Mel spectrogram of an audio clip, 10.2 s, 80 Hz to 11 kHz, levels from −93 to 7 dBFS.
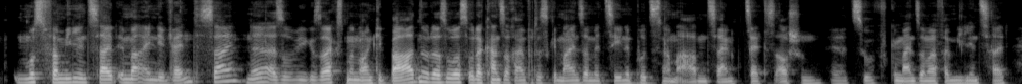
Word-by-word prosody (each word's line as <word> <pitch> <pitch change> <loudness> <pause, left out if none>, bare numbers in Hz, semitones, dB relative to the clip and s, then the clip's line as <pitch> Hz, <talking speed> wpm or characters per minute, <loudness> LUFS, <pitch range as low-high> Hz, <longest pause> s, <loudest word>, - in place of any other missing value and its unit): m 150 0 -7
muss 165 +1 +4
Familienzeit 155 -2 +3
immer 145 -2 +2
ein 130 -1 -3
Event 125 +9 -2
sein, 205 +4 +1
ne? 155 +4 -1
Also, 130 -1 -3
wie 130 -1 -5
gesagt, 145 +3 0
ma 130 - 0
man 125 -1 +1
geht 120 0 -7
Baden 150 +10 +6
oder 160 -3 +4
so 160 +1 0
was 160 0 +5
oder 135 -1 +4
kann's 135 +1 +1
auch 130 - -5
einfach 120 +2 -5
das 125 -1 -4
gemeinsame 115 0 -3
Zähneputzen 120 0 0
am 100 - -5
Abend 100 +1 -5
sein? 95 +2 -2
Zählt 105 0 -2
das - - -6
auch 100 +1 -4
schon, 120 0 -6
äh, 115 -1 -14
zu 120 0 0
f 120 - -19
gemeinsamer 110 0 -2
Familienzeit? 120 +1 -3
125 Hz, 215 wpm, -27 LUFS, 115-145 Hz, -, Baden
